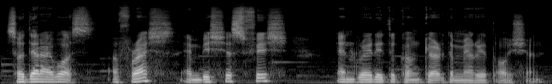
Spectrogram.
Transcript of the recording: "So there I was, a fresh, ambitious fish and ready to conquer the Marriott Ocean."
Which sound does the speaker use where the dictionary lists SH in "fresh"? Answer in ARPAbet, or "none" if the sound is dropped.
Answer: SH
